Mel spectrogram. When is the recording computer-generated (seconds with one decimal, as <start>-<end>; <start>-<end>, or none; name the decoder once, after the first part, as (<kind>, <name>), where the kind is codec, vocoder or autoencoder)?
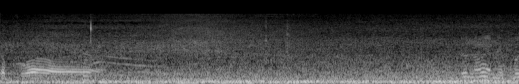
1.4-3.2 (autoencoder, DAC-VAE)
